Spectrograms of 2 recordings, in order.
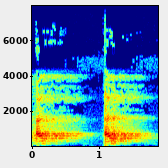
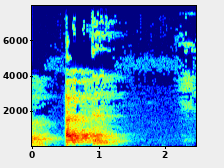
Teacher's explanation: Untuk mengucap huruf ta ada 2, ta yang sukun ada 2 tahapan. Pertama dia syadid, tertahan, tertutup makhrajnya ad ad, baru dilepas, dihembuskan padanya nafas yang mengalir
